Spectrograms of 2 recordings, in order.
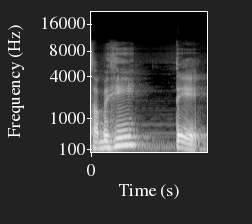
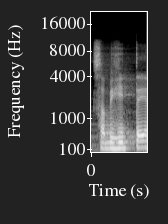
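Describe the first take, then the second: First: The words are kept separate. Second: The words are run together. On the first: The speaker calls it right. "ये अलग अलग word है तो इसको जोड़ना नहीं" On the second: The speaker calls it wrong. "सभी ते नहीं कहना है इसको"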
